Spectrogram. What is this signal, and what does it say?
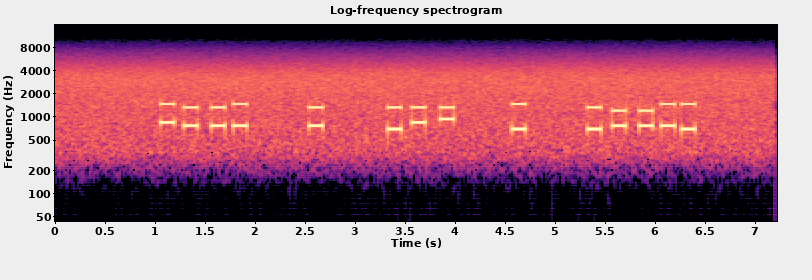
DTMF, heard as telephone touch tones, dialled by hand, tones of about 140 ms, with radio hiss. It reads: 9556 5 280 3 24463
